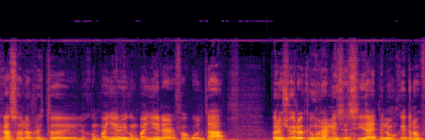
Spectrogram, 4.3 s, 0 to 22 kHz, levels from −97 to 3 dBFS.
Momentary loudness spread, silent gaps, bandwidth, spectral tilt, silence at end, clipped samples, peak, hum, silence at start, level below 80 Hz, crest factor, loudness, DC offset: 7 LU; none; 16.5 kHz; -5 dB/octave; 0 s; under 0.1%; -2 dBFS; none; 0 s; -46 dBFS; 18 dB; -21 LUFS; under 0.1%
